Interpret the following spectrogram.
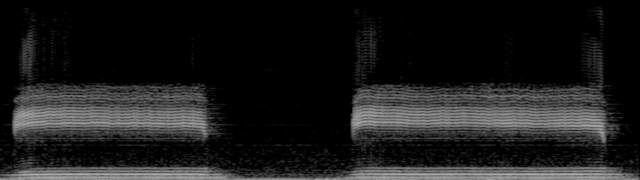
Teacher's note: میم کی ادائیگی میں ہونٹوں کے خشک حصے کو قدر نرمی سے ملا کر باریک آواز میں پڑھیں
